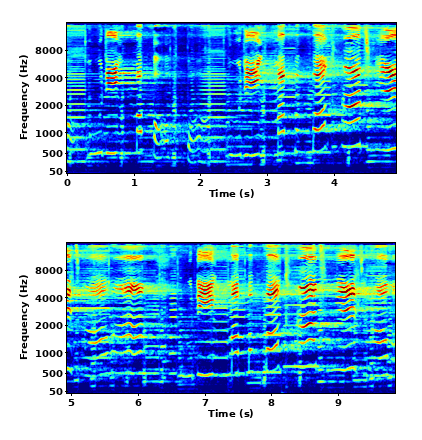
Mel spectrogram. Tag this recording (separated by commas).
child singing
